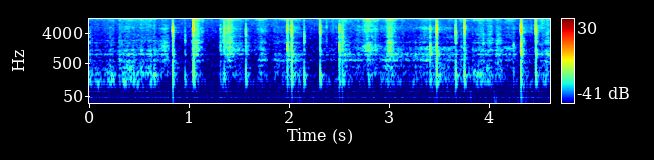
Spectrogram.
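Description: Dark-painted fingernails on both hands scratch and tap across a solid light wood butcher block tabletop. Soft, low scraping rustles run throughout, broken by sharp, quick taps that stop almost at once. The sound stays quiet, with most of its energy in the low range.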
